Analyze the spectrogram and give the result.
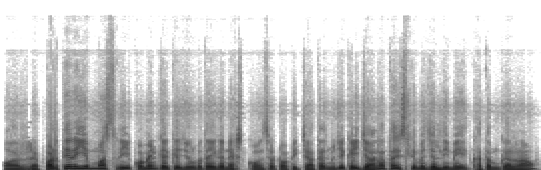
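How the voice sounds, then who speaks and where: A young male teacher runs an exam-prep lesson, saying each word again and again as he writes it out and checking in with his students. His voice sits high but mellow. The sound is dry, with no room echo. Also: rapid-fire, clean tone, highs cut off. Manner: repeats words while writing them out, checks in with "ठीक".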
